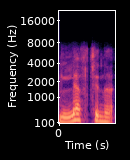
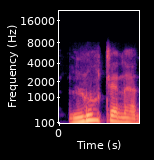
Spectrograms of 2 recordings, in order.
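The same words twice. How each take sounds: First: It is said with a British pronunciation. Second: It is said with an American pronunciation. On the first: "We say lieutenant. And lieutenant is original because it's British" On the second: "the Americans say lieutenant"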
